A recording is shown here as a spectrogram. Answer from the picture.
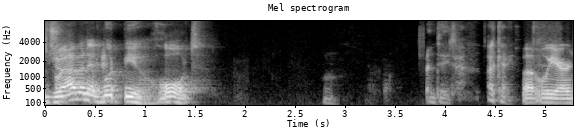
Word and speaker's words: Roth: I would actually prefer if you all say Roth as long as I'm in English context.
